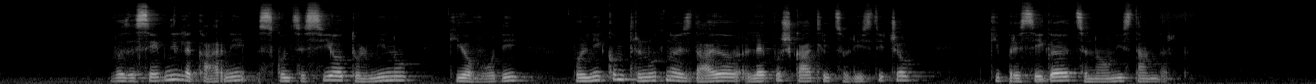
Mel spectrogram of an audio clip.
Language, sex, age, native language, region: Slovenian, female, 50-59, Slovenian, Central Slovenia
